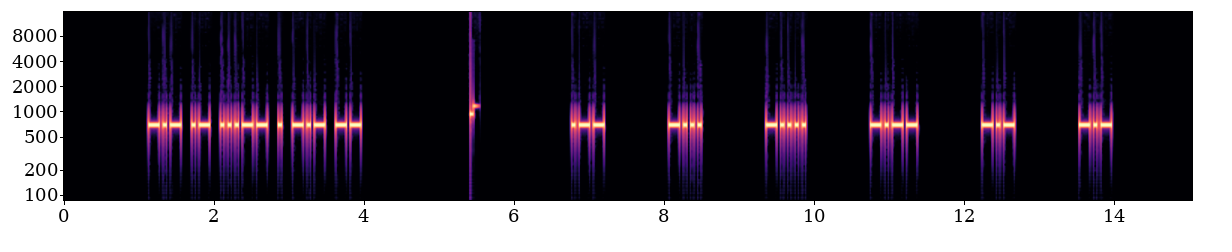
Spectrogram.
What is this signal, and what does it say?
Morse code, heard as a keyed tone, about 25 wpm, spaced as for 13 wpm, 700 Hz. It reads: KA3EKM WB6YKK
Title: USA Call Signs - 6 Characters - 6x Character Spacing - 25wpm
